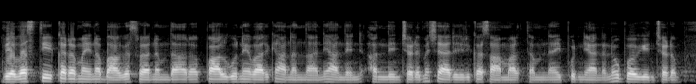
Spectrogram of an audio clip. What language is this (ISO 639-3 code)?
tel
